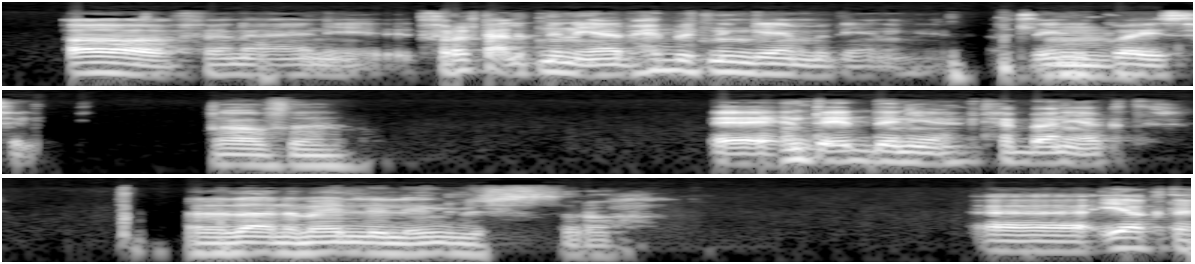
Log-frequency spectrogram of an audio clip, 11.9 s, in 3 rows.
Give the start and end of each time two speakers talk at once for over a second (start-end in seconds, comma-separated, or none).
none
